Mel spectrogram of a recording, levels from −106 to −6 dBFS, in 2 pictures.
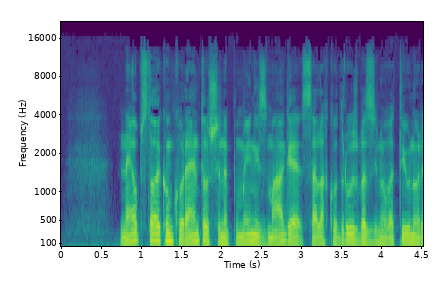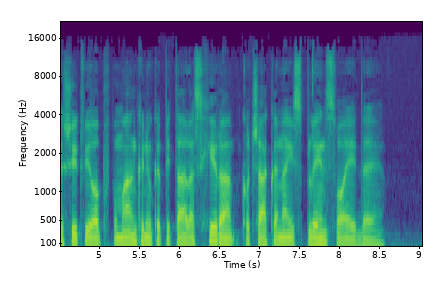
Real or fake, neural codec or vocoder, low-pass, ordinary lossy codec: fake; vocoder, 44.1 kHz, 128 mel bands, Pupu-Vocoder; 19.8 kHz; MP3, 64 kbps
